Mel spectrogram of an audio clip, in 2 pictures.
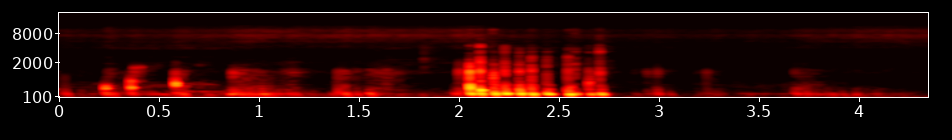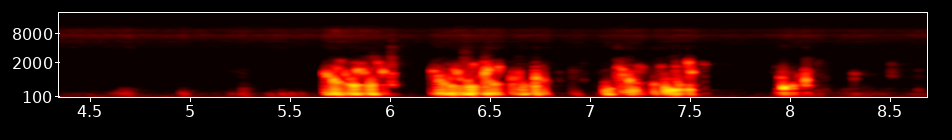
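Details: Gurgling, bubbling rumbles in irregular bursts, some loud and rattling, with quiet gaps between: stomach growling (borborygmi) from gas and fluid moving through the gut.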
